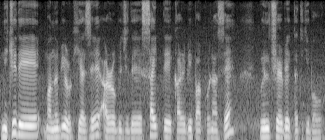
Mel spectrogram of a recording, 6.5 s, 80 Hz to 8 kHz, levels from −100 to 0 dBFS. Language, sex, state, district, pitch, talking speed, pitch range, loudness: Nagamese, male, Nagaland, Dimapur, 125 Hz, 165 wpm, 110-150 Hz, -15 LUFS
